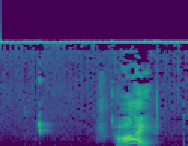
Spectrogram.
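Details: Pet Senegal parrot indoors chattering in response to its owner talking: one wavering, harmonic, rising-then-falling vocalization lasting about half a second, preceded by a soft click, in a quiet room.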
